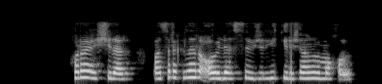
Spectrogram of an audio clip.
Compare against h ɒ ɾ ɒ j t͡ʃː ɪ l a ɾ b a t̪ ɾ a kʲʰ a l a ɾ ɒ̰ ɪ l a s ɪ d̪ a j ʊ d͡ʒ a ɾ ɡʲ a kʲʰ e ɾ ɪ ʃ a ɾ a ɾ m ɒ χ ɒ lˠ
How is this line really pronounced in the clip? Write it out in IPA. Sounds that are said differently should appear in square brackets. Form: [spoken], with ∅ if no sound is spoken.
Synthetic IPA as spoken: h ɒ ɾ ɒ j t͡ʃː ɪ l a ɾ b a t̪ ɾ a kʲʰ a l a ɾ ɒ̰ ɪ l a s ɪ d̪ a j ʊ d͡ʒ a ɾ ɡʲ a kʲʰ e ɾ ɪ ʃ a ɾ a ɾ m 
